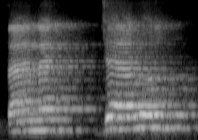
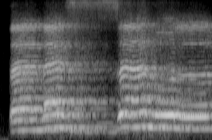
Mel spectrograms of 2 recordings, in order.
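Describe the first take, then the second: First: The middle consonant is stopped, like a j. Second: The middle consonant flows, like a buzzing z. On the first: The speaker calls it wrong. "Kalau tertahan suaranya nanti terkesan huruf jim" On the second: The speaker calls it right. "tapi ngalir"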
